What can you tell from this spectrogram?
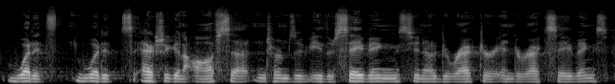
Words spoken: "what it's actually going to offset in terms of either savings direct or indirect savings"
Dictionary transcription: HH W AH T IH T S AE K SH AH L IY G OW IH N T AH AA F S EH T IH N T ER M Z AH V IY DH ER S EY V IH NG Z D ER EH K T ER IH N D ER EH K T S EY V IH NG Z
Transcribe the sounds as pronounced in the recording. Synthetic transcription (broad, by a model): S W AH T IH T S AE K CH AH L IY G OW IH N T AA F S EH T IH N T ER M Z AH V IY DH ER S EY V IH NG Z D ER EH K T ER IH N D ER EH K T S EY V IH NG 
